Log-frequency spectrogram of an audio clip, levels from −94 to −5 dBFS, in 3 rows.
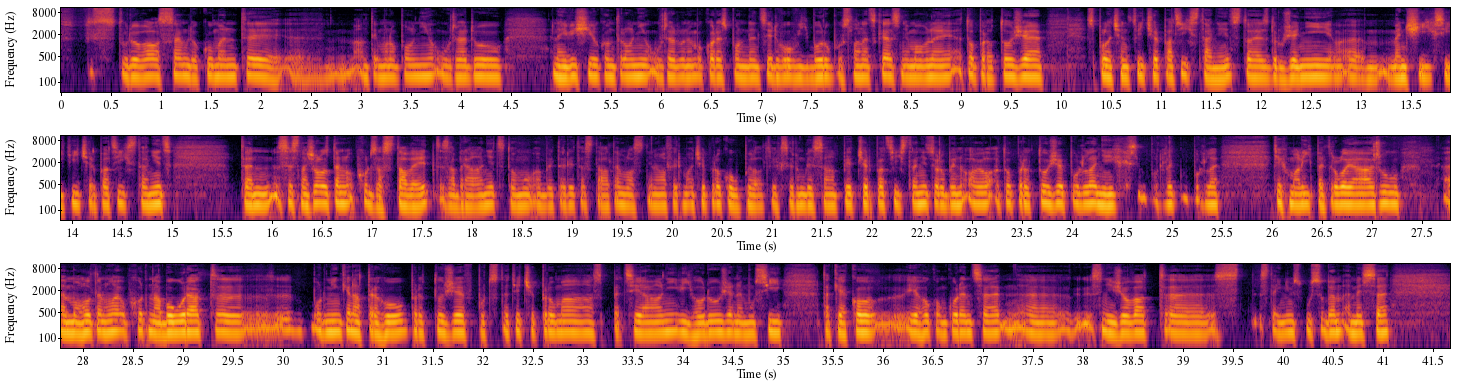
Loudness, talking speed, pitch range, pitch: -26 LUFS, 120 wpm, 135-145 Hz, 140 Hz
